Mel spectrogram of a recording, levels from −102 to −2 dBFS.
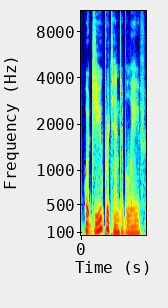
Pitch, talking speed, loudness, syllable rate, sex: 100 Hz, 275 wpm, -18 LUFS, 7.7 syllables/s, male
